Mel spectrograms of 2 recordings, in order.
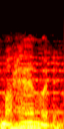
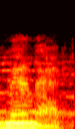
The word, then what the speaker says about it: מחמד: vowels, it can be read as Muhammad, which is the name of the Muslim prophet, or as Mamad with no A after the H. According to Ben Yehuda's Hebrew English Dictionary, it is correctly pronounced as Muhammad, not Mamad.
